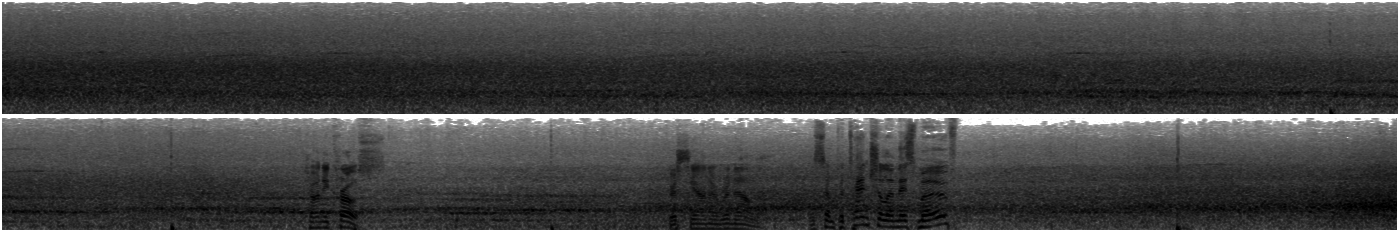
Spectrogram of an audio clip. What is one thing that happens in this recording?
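A large stadium crowd roars and murmurs.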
